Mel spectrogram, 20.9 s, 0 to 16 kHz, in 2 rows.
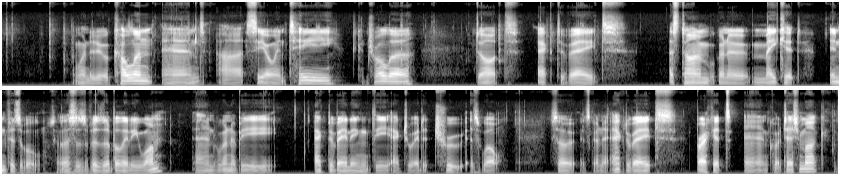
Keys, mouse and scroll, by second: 0.0 a, 0.0 l, 0.0 e, 0.9 shift+;, 1.5 Return, 2.4 c, 2.5 o, 2.5 n, 2.6 t, 5.1 ., 6.3-7.7 typing, 14.3-18.8 drag, 18.8 shift+9, 19.0 shift+'.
